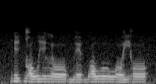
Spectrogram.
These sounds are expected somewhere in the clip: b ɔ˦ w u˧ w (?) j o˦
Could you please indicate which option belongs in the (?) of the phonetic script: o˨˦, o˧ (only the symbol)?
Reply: o˨˦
